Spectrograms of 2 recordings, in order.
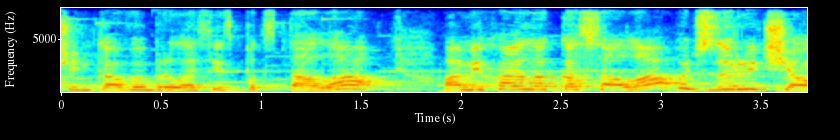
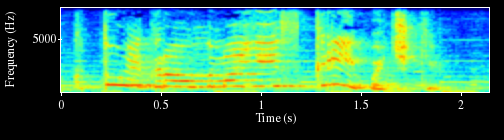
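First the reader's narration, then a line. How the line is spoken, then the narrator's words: Squeaking. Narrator (Russian): пропищал Мишутка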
